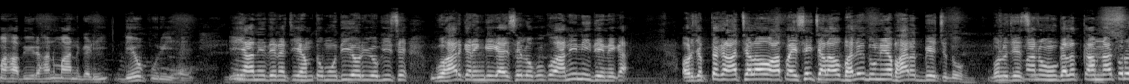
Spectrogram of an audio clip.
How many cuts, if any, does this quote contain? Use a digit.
2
